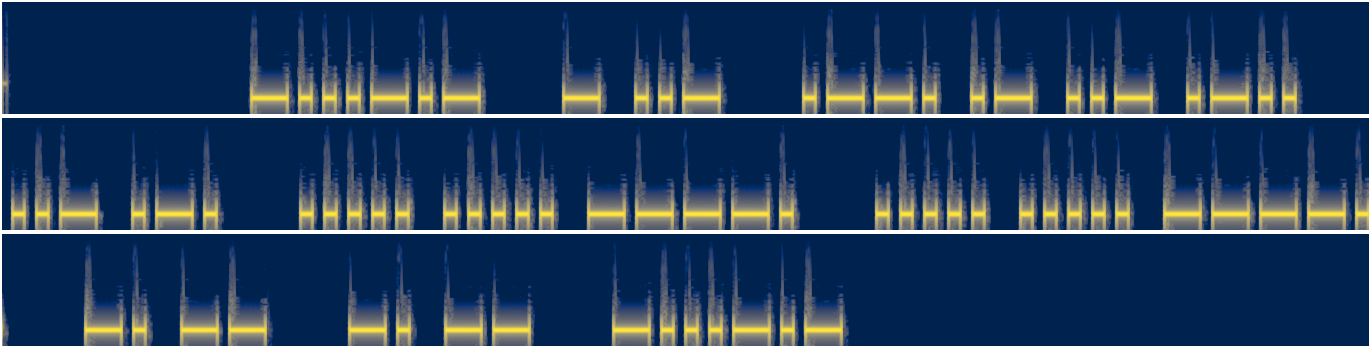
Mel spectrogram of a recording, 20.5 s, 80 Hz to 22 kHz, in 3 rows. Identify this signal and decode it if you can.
Morse code, heard as a keyed tone, about 20 wpm, 650 Hz. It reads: <BK> TU PAUL UR 559 559 NM NM <BK>
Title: POTA QSO Practice - 20wpm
